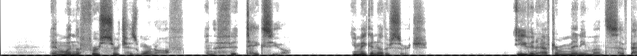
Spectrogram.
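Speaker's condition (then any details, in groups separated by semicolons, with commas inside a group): No condition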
